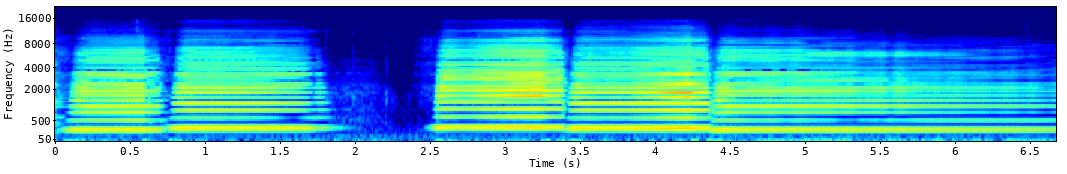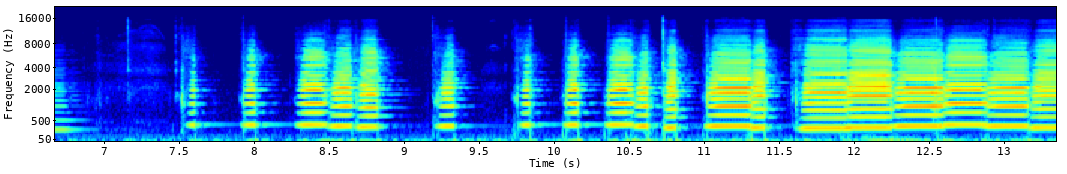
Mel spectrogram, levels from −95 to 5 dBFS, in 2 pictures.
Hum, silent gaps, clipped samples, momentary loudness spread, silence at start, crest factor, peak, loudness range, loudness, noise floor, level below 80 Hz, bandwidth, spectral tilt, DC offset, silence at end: none; none; under 0.1%; 21 LU; 0.05 s; 20 dB; -6 dBFS; 13 LU; -23 LUFS; -65 dBFS; -62 dBFS; 16 kHz; 0 dB/octave; under 0.1%; 0 s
